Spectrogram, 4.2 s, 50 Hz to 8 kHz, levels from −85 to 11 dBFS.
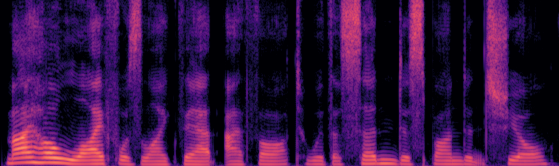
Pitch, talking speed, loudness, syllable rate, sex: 175 Hz, 185 wpm, -20 LUFS, 4.3 syllables/s, female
